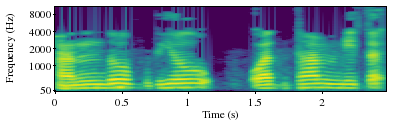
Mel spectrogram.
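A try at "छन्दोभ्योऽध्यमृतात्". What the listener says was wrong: ছন্দোভ্যোধ্যমৃত, ওখানে লুপ্ত আকার আছে, ওটার কোনো উচ্চারণ হবে না। হ্যাঁ, বাংলা দেখে পড়লে ওটা সমস্যা, লুপ্ত আকারটার উচ্চারণ হয় না কোনো।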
